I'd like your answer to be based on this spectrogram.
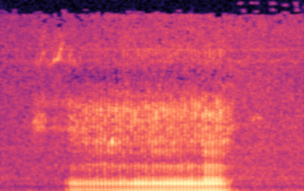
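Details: Pug dog sleeping after an afternoon at the dog park: one loud, rough, vibrating snore lasting over a second, likened to a Harley Davidson; heavy snoring.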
